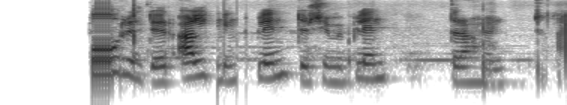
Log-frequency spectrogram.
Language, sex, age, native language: Icelandic, female, 11, Icelandic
